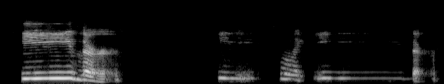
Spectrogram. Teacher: You're getting the best view on TikTok because the view here on YouTube is not the best. So the TH, your tongue is between your teeth. And this is a voiced TH, so you're gonna have vibration in your throat.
